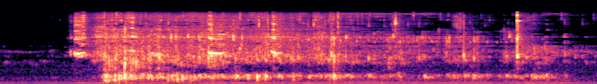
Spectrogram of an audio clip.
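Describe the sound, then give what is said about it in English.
Water in a dab rig bubbles steadily during a hit, starting abruptly and continuing as a dense, gurgling rush for several seconds, with no voices over it. “Some butter cookies, about to dab it up.”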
